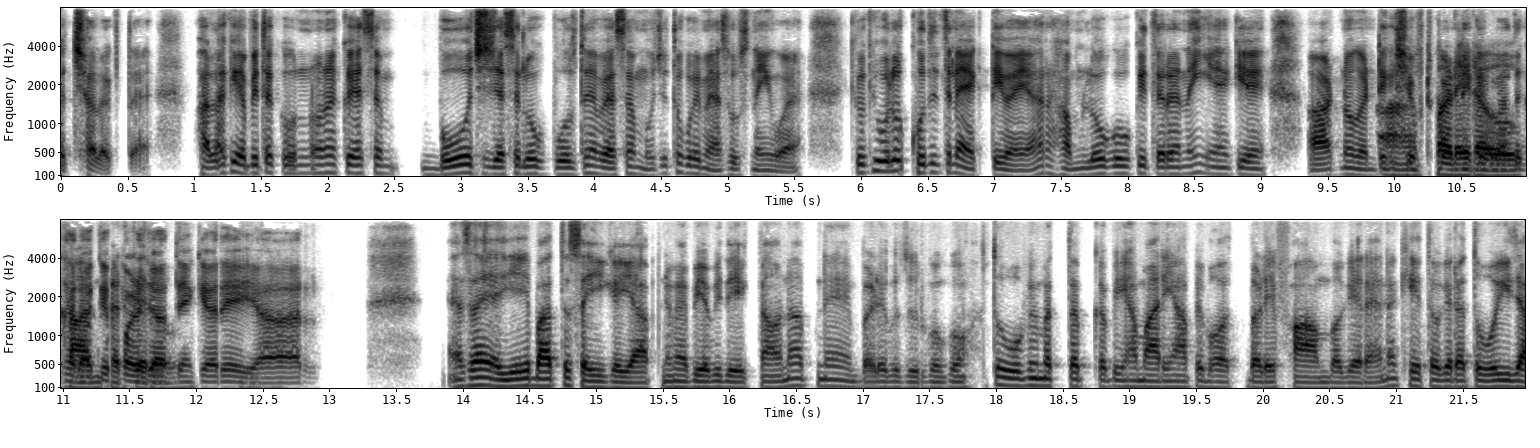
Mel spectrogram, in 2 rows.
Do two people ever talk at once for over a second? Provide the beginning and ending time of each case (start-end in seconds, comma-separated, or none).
9.9-12.7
